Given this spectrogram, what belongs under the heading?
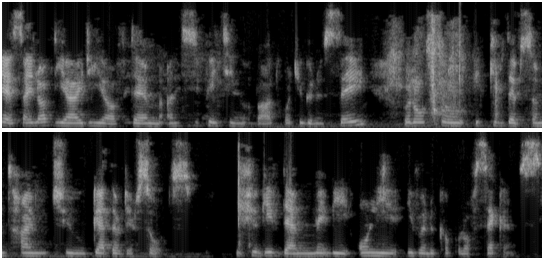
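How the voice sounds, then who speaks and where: A woman with a strong French accent, medium pitch, ordinary pitch variation and a moderate pace. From France. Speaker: interviewer, author and former journalist. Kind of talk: interview. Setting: live video stream.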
